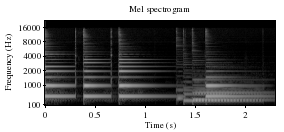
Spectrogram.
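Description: A Córdoba ukulele sounding an E minor 7 chord: three separate strikes of the strings in the first second, each ringing briefly before being cut short, then a quicker run of strums from about a second and a half in.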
